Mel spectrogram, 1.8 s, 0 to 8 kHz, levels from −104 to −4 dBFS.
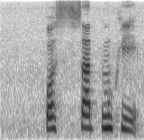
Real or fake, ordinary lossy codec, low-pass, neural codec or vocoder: real; none; none; none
